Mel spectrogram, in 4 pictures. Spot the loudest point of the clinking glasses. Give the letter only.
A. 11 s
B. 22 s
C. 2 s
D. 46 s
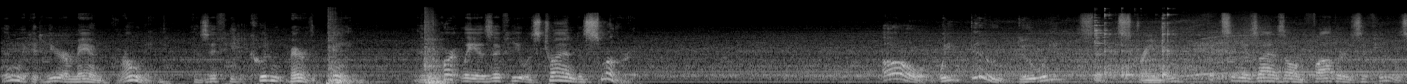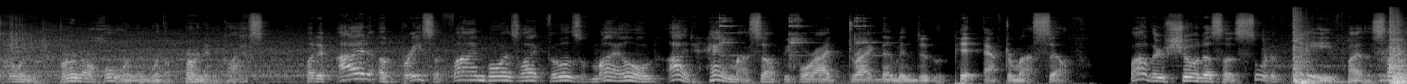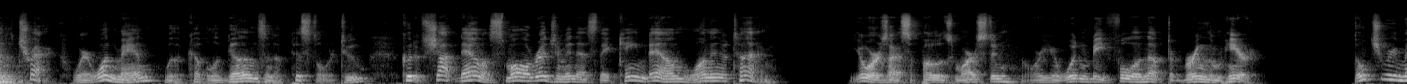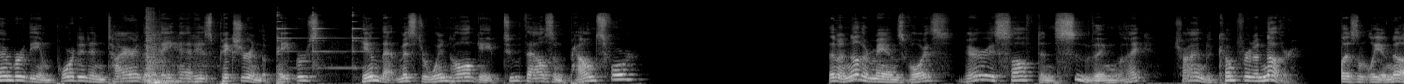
A.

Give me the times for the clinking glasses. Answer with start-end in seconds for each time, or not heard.
10.8-11.8, 21.2-23.1, 45.0-46.0.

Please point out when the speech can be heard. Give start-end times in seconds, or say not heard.
0.0-6.4, 8.8-35.9, 36.6-40.7, 41.6-48.5, 50.5-56.2.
